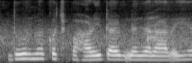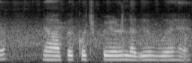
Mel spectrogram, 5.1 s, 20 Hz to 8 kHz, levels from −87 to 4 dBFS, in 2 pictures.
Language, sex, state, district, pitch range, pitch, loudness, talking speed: Hindi, female, Jharkhand, Jamtara, 185-205 Hz, 195 Hz, -16 LUFS, 185 wpm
